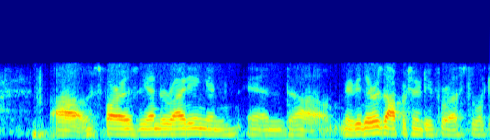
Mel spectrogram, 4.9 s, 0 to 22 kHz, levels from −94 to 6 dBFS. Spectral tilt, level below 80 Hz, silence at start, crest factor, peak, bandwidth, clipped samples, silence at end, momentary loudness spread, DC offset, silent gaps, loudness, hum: -6.5 dB/octave; -62 dBFS; 0 s; 18 dB; -8 dBFS; 4.2 kHz; under 0.1%; 0 s; 13 LU; under 0.1%; none; -26 LUFS; none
